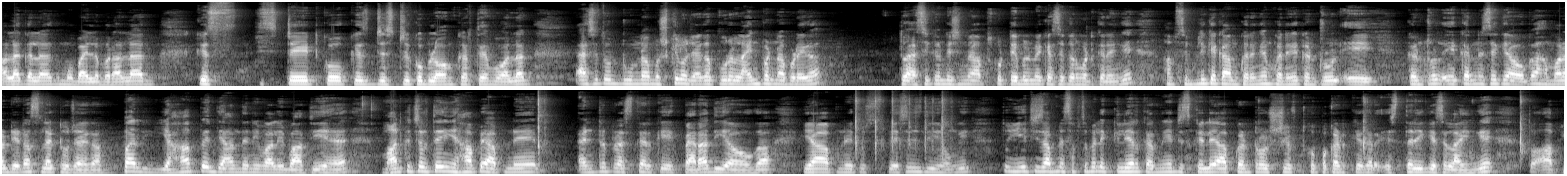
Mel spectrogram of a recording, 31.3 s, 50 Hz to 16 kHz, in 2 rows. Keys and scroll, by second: 13.0 ctrl+a, 24.1 space, 29.1 ctrl+shift+Left, 30.7 Delete.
